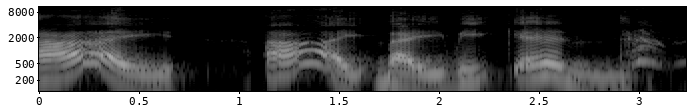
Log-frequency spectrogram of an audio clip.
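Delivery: very slow, attempted put-on Geordie accent. Answering a viewer's comment in a Geordie accent: put-on Geordie accent. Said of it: "I done an accent".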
